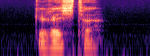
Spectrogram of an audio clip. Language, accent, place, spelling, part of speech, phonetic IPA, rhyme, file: German, Germany, Berlin, gerechter, adjective, [ɡəˈʁɛçtɐ], -ɛçtɐ, De-gerechter.ogg
- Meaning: 1. comparative degree of gerecht 2. inflection of gerecht: strong/mixed nominative masculine singular 3. inflection of gerecht: strong genitive/dative feminine singular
